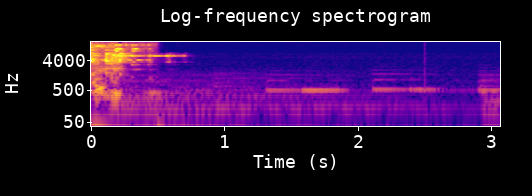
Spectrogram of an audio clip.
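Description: Glass panes shatter in a sharp burst of breaking and clinking shards at the start, then the debris settles into quieter tinkling over a low musical background.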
